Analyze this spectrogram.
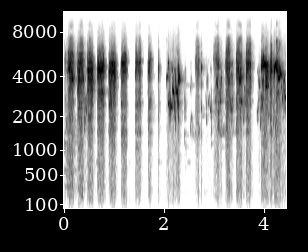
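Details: Budgerigar kept as a pet, said to be happy, chirping almost nonstop: a steady series of short raspy buzzes about five per second, broken by a brief squeaky warbled phrase, then more harsh chirps.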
